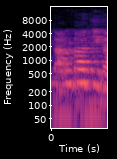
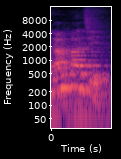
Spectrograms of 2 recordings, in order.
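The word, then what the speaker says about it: 땀받이: 딴바디가 아니라 딴바지.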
